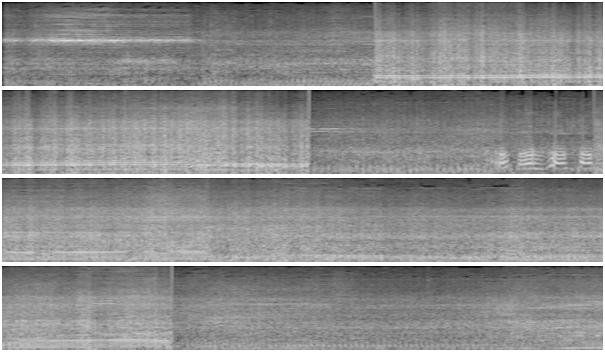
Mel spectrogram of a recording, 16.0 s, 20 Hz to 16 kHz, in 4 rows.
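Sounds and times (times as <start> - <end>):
motorcycle engine revving: 2.4 - 6.1, 7.9 - 13.2.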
